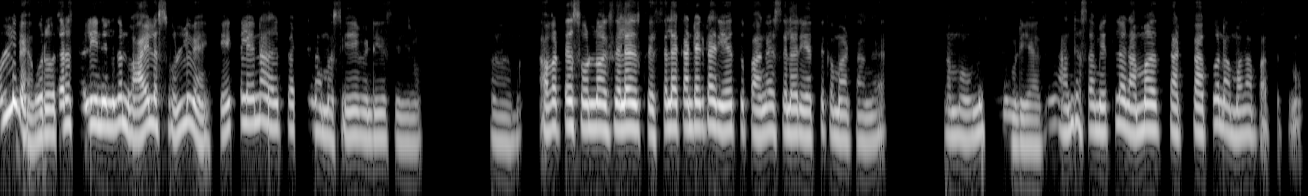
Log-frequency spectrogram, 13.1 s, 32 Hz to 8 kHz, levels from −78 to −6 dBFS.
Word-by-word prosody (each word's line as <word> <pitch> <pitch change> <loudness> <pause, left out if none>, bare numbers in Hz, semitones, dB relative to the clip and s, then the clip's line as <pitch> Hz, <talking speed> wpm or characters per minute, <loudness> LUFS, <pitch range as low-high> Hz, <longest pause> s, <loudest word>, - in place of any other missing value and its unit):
சொல்லுவேன் 330 - +6
ஒரு 175 - +3
ஒரு 185 - +1
தரவை 240 +2 +3
தள்ளி 245 - +3
நில்லுங்கன்னு 225 -3 +4
வாயில 235 +6 +4
சொல்லுவேன். 205 - +1
கேக்கலன்னா, 250 +6 0
அதுக்கடுத்து 220 0 -5
நம்ம 180 -4 -2
செய்ய 175 0 -1
வேண்டியது 165 0 -4
செய்யணும் 145 0 -9 0.7
ஆமா. 150 0 -9 0.3
அவர்ட்ட 225 +2 0
சொன்னா 220 0 +5
சில 215 0 +7 0.4
சில 220 +1 +4
கண்டெக்டர் 225 +1 +2
அத 210 - +4
ஏத்துப்பாங்க. 205 -3 -2
சிலர் 190 -1 +1
ஏத்துக்க 180 +2 -7
மாட்டாங்க. 150 -1 -7 0.7
நம்ம 175 0 -3
ஒண்ணும் 190 +3 -3
செய்ய 160 - -17
முடியாது 140 -1 -5 0.2
அந்த 235 +7 -2
சமயத்தில, 205 +3 -1
நம்ம 210 +3 +3 0.2
தற்காப்பு 195 +5 -3
நம்ம 175 -2 -3
தான் 175 - -11
பாத்துக்கணும். - - -16
200 Hz, 165 wpm, -23 LUFS, 175-225 Hz, 0.7 s, சில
